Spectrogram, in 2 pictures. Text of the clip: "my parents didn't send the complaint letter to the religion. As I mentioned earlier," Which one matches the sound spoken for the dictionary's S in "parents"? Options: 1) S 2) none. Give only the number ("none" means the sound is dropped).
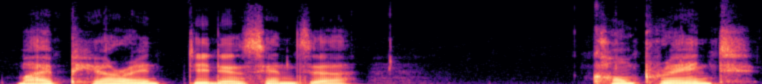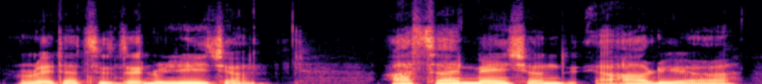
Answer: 2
